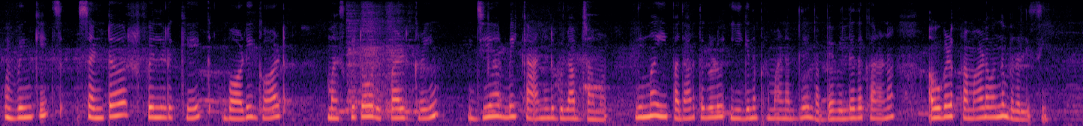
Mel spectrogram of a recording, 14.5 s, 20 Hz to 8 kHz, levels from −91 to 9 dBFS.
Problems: background sounds at intervals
